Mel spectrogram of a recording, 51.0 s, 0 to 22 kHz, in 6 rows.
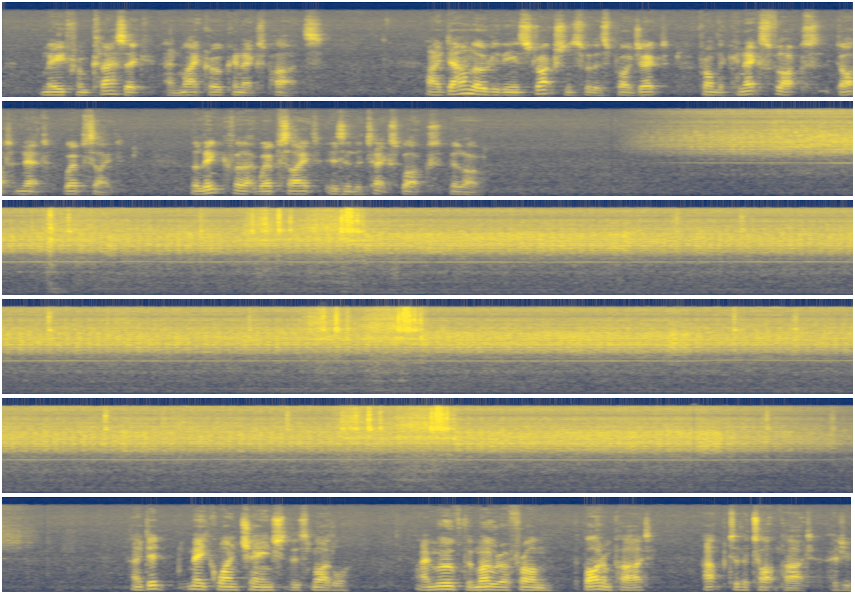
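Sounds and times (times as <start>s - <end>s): toy roller coaster motor whirring: 14.8s - 42.9s.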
